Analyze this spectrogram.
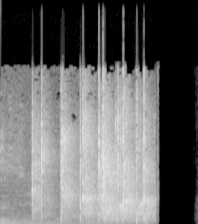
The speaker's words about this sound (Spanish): Bueno, pues ahí escuchó las palabras conciliadoras del presidente de la República, Andrés Manuel López Obrador. Aplausos hasta el final, ¿no?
